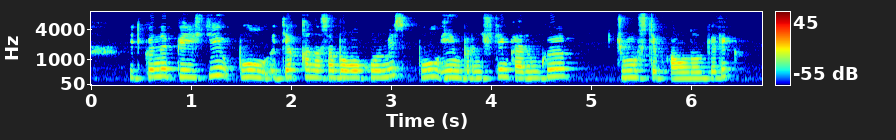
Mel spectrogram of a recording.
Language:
Kazakh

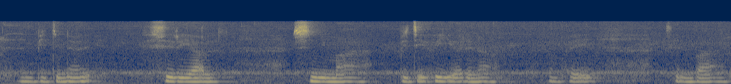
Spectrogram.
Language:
Bodo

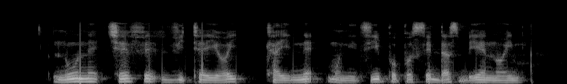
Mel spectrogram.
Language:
Esperanto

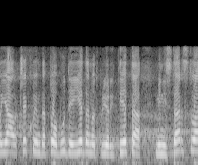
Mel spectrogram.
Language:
Serbian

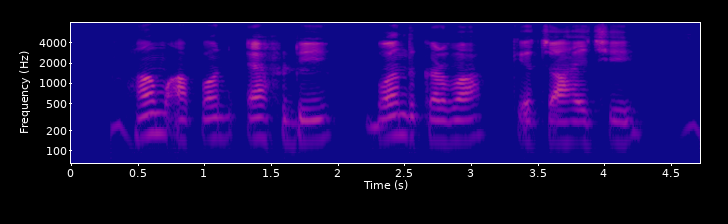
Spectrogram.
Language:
Maithili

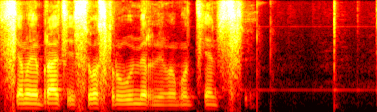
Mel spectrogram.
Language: Russian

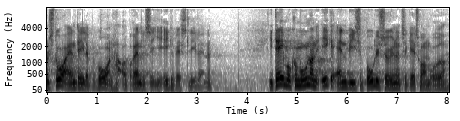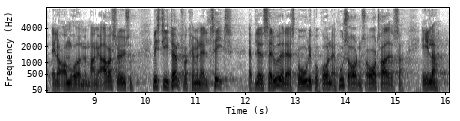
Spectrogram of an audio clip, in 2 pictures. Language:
Danish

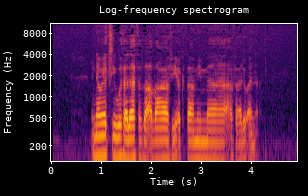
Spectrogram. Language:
Arabic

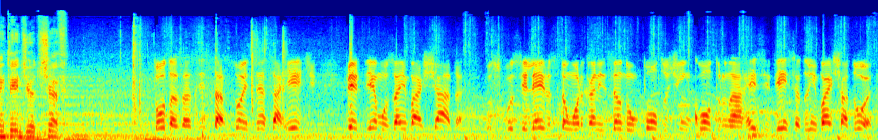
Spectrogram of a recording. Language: Portuguese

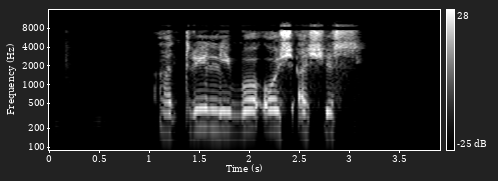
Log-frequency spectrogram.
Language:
Kalasha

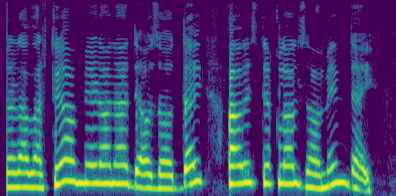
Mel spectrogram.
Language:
Pashto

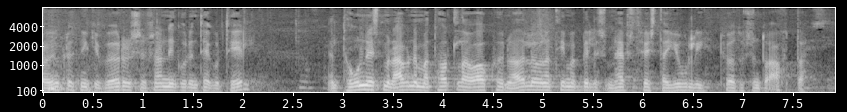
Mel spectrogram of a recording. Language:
Icelandic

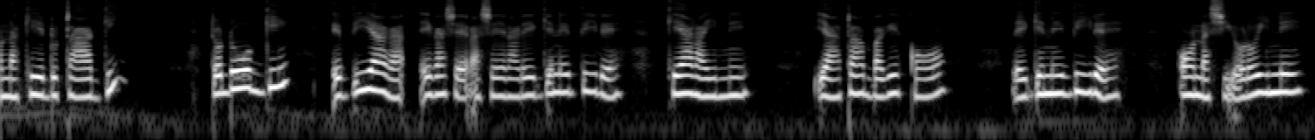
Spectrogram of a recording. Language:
Kikuyu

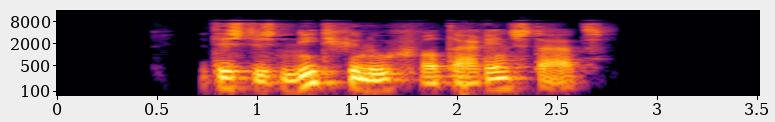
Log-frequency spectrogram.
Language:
Dutch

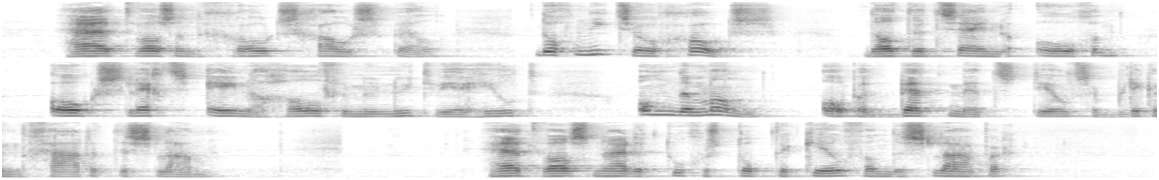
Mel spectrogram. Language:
Dutch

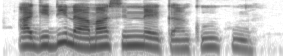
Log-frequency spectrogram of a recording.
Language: Igbo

